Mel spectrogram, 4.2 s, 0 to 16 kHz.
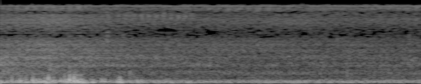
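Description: Wind buffeting the microphone as a low, gusty rumble, strongest in the first second or so, over the distant hum of a Boeing 737 airliner's jet engines as it taxis.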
